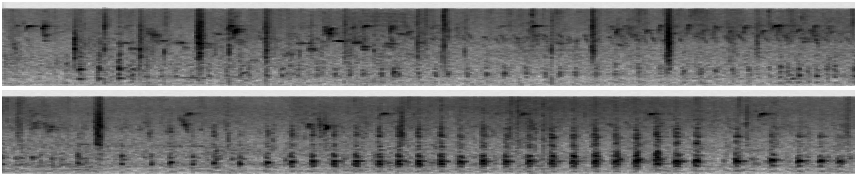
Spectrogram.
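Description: A chicken clucking: scattered short calls at first, then from about the middle a steady run of short clucks, about three a second, that grows louder. A few sharp clicks sound in the first half.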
